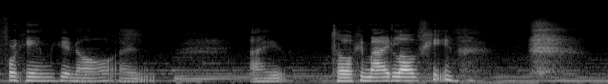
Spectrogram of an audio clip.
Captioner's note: sobs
